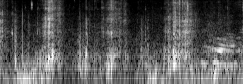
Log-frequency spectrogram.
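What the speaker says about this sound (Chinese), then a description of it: "嘎嘣脆的，很好吃的" Someone bites into a crunchy packaged snack and chews it up close. Several crisp, sharp crunches come in quick bursts over a soft background.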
